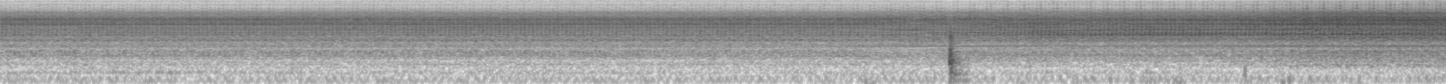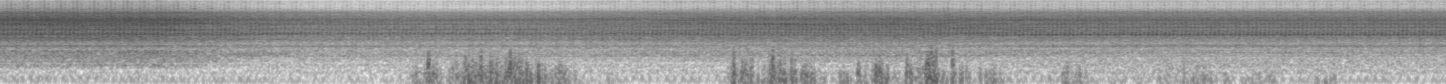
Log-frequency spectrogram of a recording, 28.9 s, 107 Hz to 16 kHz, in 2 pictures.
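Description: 2017 VW Golf's 1.4-litre turbocharged four-cylinder petrol engine idling steadily, heard close up under the open bonnet. It grows louder and brighter for a few seconds around the middle as the microphone comes close to the engine. A single sharp click comes about a third of the way in, and irregular low rumbling thuds come in the second half.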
